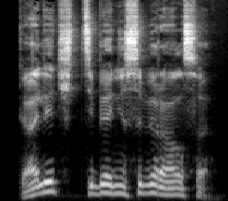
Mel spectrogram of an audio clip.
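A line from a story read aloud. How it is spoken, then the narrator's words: Snorting. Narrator (Russian): хмыкнул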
